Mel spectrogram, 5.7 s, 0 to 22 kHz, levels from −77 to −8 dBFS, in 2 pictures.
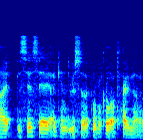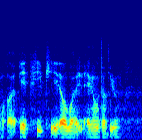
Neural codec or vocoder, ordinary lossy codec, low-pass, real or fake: codec, 16 kHz, 1 kbps, FunCodec, trained on LibriTTS, 50 frames a second; none; none; fake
